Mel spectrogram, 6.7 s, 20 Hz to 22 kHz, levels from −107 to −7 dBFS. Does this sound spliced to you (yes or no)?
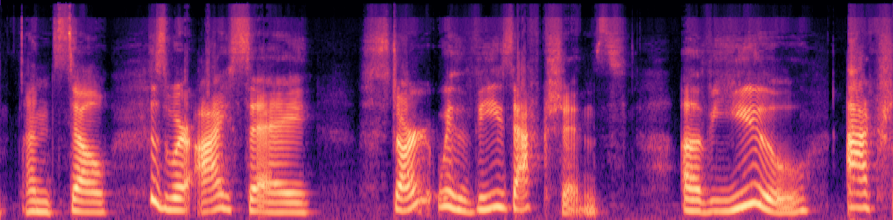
yes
